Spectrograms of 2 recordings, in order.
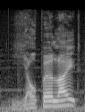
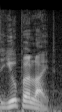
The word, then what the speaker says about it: Yooperlite: was all yoper light you just say yelper light it's pronounced you perlite this is your video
